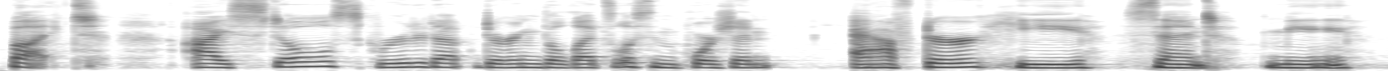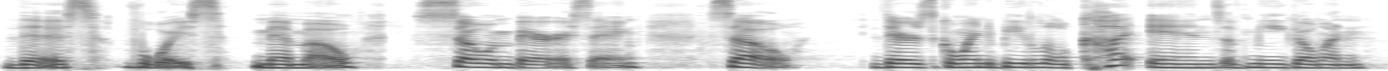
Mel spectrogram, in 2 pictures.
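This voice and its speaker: A woman's voice: on the low side, steady tone, slow, darkish tone. A woman vlogger talking about music, chatty and emotional, reading excerpts aloud. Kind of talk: vlog commentary with readings.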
